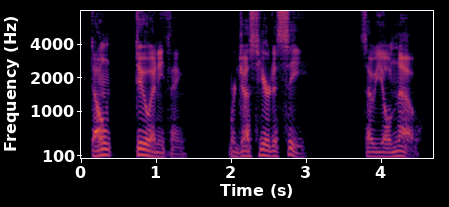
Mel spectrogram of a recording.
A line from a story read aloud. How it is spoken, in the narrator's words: Leon growled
